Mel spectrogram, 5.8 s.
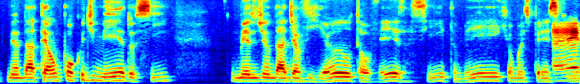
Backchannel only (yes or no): no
